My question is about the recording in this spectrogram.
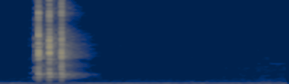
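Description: A quick cluster of about three sharp clicks, about a third of a second in, from the folding knife being handled and laid against a ruler to measure it. After that there is only quiet room tone.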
